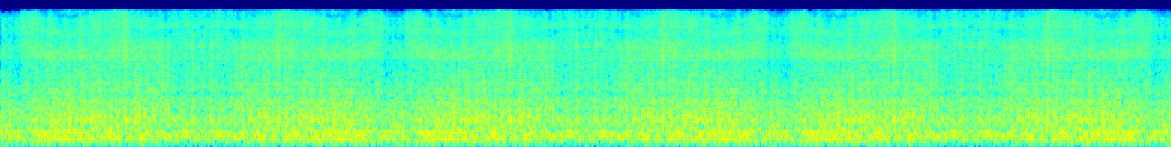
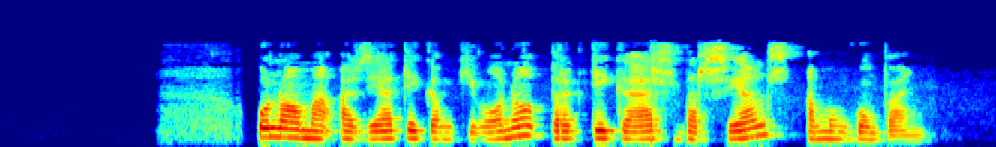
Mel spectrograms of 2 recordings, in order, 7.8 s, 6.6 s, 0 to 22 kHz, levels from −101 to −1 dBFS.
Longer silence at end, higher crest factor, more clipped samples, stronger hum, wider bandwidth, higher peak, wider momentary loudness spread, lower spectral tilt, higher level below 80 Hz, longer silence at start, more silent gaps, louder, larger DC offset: second, 0 s vs 0.5 s; about the same, 20 dB vs 18 dB; neither; neither; first, 17 kHz vs 7.8 kHz; second, -16 dBFS vs -2 dBFS; second, 2 LU vs 10 LU; second, -2.5 dB/octave vs -6 dB/octave; about the same, -62 dBFS vs -60 dBFS; second, 0 s vs 1.7 s; neither; second, -34 LUFS vs -19 LUFS; neither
